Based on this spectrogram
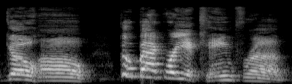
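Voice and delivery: loud, high jeering shout; heckling. A narrator's reading. Hecklers turn on Jack, jeering loudly. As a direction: heckle from the stands. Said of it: "turned into heckling and booing".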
